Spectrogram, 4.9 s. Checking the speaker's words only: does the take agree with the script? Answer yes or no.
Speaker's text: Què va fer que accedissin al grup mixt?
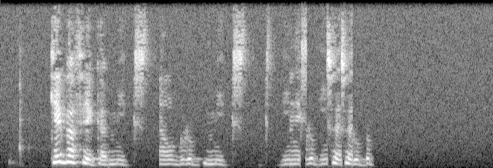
no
